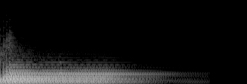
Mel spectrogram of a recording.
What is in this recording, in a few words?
A sharp Suspended 2nd A sharp down Bass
